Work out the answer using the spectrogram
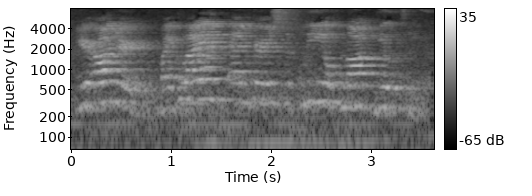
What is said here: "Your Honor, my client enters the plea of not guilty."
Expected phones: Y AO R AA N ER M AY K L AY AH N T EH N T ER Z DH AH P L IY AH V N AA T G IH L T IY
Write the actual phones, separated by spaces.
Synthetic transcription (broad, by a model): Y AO R AA N ER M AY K W AY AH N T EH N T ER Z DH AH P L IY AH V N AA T G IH L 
